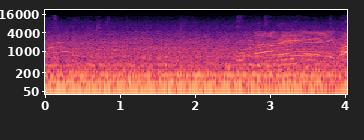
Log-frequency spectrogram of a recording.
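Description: Indistinct voice over a steady low hum, with a clearer stretch of talking near the end.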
